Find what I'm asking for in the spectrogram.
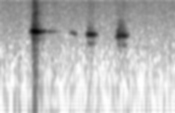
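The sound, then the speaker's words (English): A person whistling while walking, giving a few short, clear mid-pitched notes: one firm note followed by softer, briefer ones, with silence between them. “I was whistling as I'm walking up”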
